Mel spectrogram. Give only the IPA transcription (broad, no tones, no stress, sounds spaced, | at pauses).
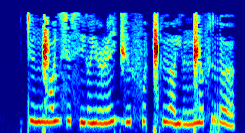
t y ŋ͡ǁ ɔ lʲ s y s j ʏ j ʏ ɭ i d͡ʒ y f ə ǁʰ y ɐ̯ j ʏ ŋ͡ǁ ʏ f r œ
